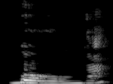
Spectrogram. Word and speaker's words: bonga: Always pull the syllable before the last one. For example, in the verb bonga, to give thanks, we will pull the syllable bo a little bit, like this. Bonga.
